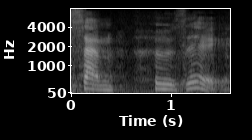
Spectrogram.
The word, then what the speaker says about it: San Jose: it's San Juan and San Jose shout me God yes in Spain they always pronounce the J's as H when do you think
